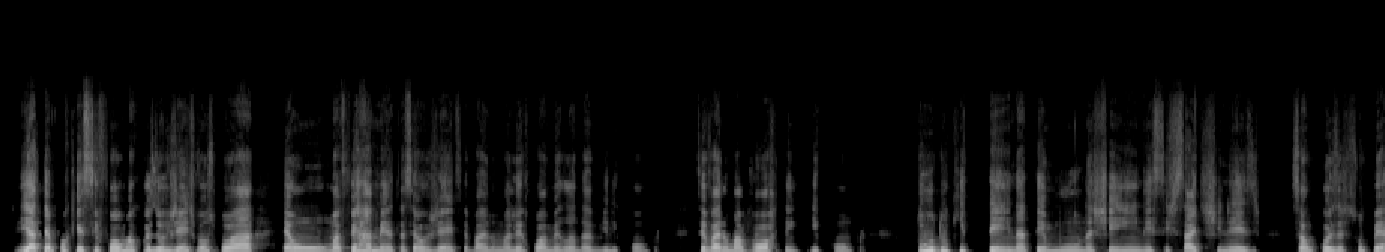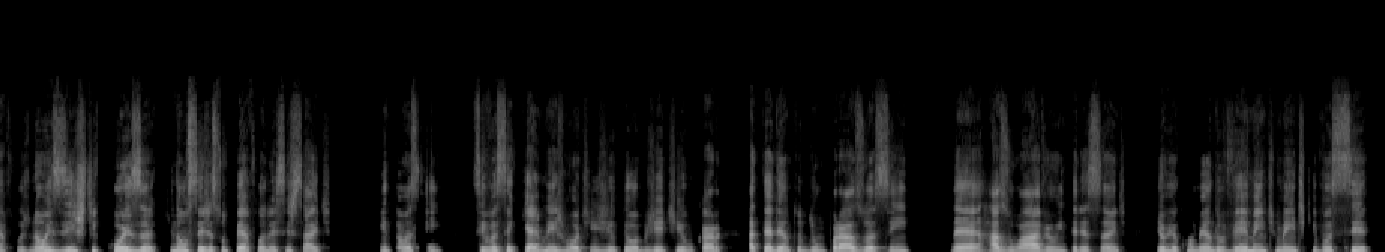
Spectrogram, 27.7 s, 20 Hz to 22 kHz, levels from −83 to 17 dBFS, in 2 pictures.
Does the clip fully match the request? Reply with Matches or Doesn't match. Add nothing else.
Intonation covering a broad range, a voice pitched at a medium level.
Doesn't match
